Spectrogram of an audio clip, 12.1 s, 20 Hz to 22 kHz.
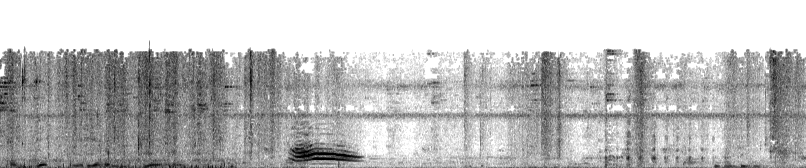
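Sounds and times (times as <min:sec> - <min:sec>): cat meowing: 0:04.3 - 0:05.6.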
